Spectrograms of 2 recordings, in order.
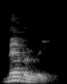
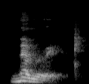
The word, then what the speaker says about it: memory: O inglês é uma palavra silábica de sílabas fotos, memory. Então, as as demais sílabas geralmente elas são quase eh eh imperceptíveis, elas são muito fracas no discurso, na fala em inglês. Memory, o O às vezes pode ser até suprimido. Memory, memory. Certo?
